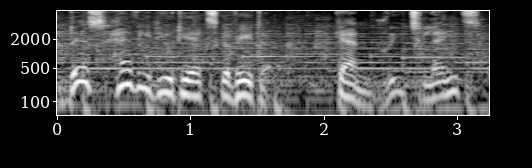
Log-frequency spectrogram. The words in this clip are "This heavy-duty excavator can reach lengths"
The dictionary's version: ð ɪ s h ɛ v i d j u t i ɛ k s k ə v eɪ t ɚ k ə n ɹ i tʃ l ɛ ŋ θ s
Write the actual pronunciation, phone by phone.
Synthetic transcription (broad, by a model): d ɪ s h ɛ v i d j u t i ɛ k s k ə v eɪ t ɚ k ə n ɹ i tʃ l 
